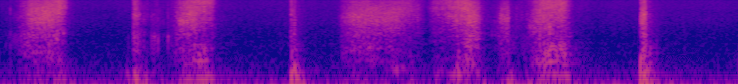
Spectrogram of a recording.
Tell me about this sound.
Torka av skor
The sound of me wiping my shoes.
